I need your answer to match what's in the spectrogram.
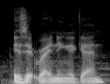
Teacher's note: Did you notice how my voice rose at the end, indicating a question?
